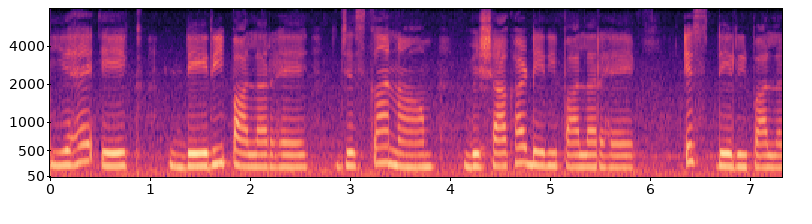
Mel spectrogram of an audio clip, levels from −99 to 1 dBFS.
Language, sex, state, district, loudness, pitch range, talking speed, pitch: Hindi, female, Chhattisgarh, Raigarh, -16 LUFS, 215-240 Hz, 125 wpm, 225 Hz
